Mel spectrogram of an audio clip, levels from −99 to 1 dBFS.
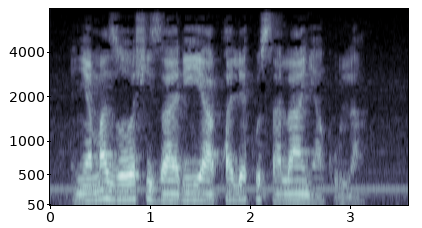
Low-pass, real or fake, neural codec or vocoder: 7.2 kHz; real; none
